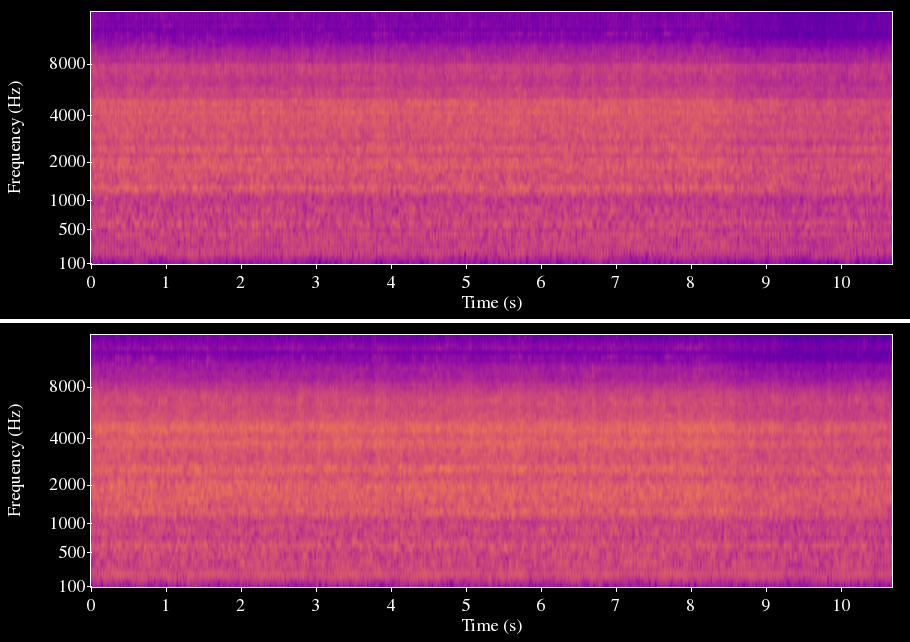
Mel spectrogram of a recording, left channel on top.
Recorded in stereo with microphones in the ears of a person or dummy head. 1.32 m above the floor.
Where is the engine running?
35° left (ahead or behind), 1.4 m.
